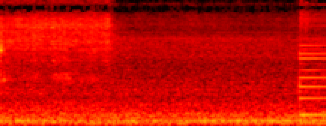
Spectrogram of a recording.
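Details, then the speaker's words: Fish Tales WPC pinball after reseating the sound board ribbon cables: a single clear low bong at power-on with no repeat; sound board starting up correctly (multiple bongs would indicate a fault). "you hear that tone? We call that the bong. I didn't come up with that term, somebody else did. But one bong is good. That means things are working correctly on the soundboard for the most part."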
